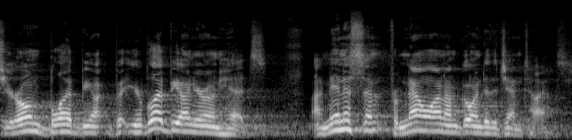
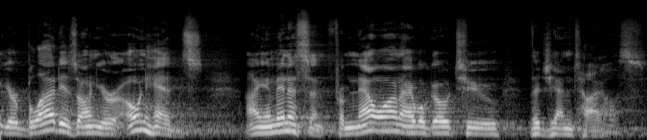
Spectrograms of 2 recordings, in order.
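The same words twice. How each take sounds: First: Rising, exasperated voice as Paul washes his hands of them; frustrated apostle giving up on his own people; dismayed frustration. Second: Said in the usual way. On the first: Retold or imitated. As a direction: throw up your hands, fed up and hurt. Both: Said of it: "you can hear the dismay and the frustration".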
